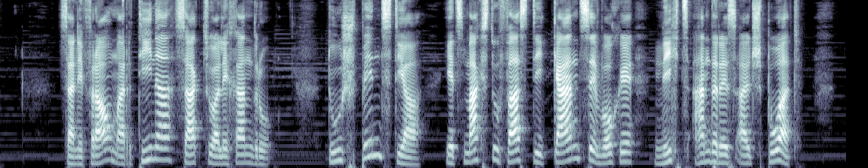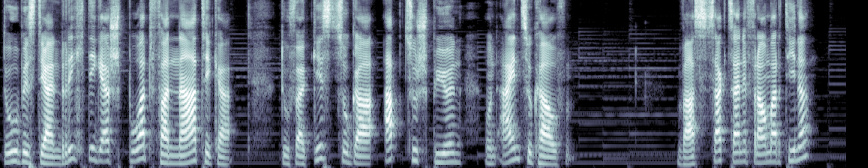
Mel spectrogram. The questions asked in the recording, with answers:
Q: Was sagt seine Frau Martina?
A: Sie sagt: Du spinnst ja, jetzt machst du fast die ganze Woche nichts anderes als Sport.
